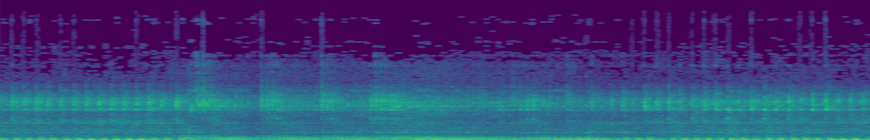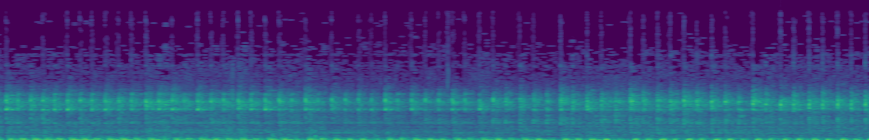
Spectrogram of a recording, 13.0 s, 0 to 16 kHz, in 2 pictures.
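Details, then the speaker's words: Alfa 110 moped after a crankshaft replacement: steady idle with an uneven knocking a few times a second over the exhaust note. An engine knock, cause unknown. "Заводим, поменял коленвал. Стуки. Что за стук?"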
